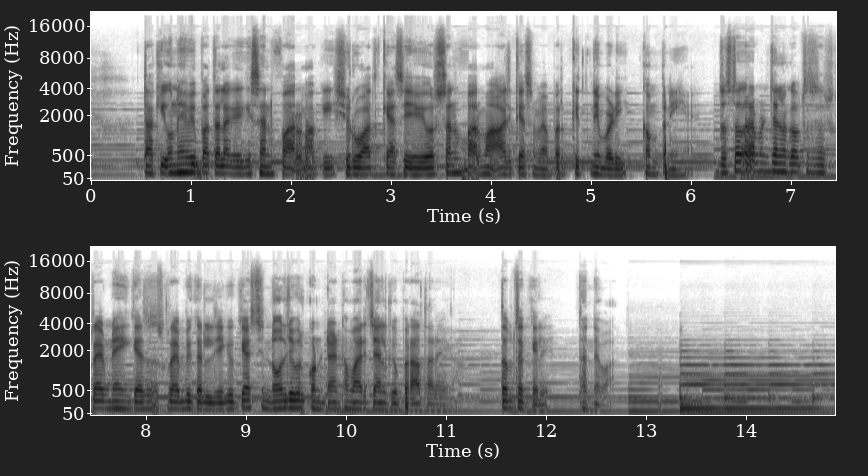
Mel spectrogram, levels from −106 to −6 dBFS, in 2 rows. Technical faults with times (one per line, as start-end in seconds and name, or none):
0.00-14.89 gain pumping
2.01-2.22 lost LE Audio frames
3.71-3.87 lost LE Audio frames
6.50-6.63 lost LE Audio frames
8.06-8.11 lost LE Audio frames
13.12-13.16 lost LE Audio frames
